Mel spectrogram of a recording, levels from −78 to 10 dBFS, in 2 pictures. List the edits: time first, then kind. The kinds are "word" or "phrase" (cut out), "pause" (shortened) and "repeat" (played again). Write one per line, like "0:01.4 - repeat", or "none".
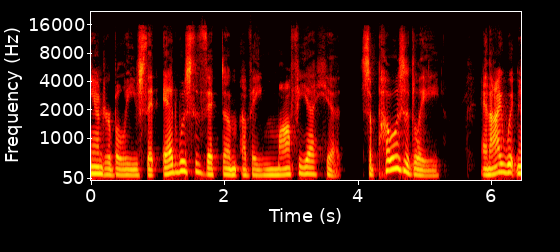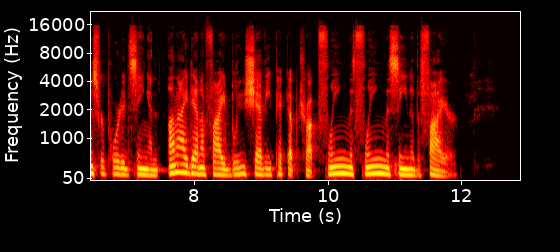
0:03.8 - pause
0:10.4 - repeat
